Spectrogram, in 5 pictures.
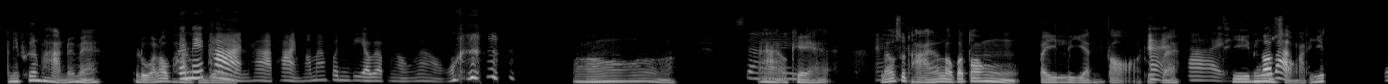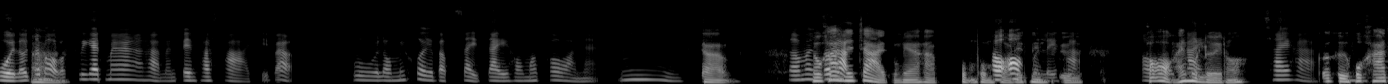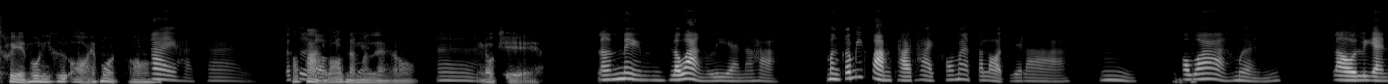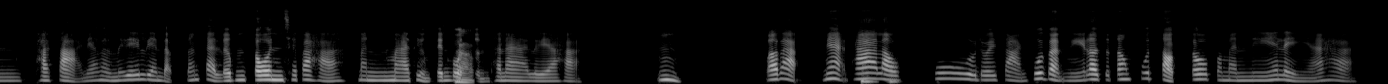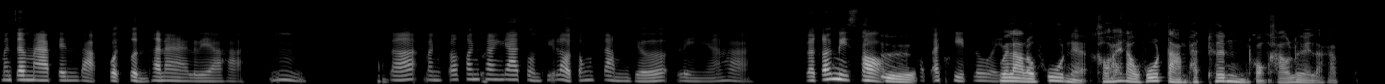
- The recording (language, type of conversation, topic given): Thai, podcast, ถ้าคุณต้องเลือกระหว่างความมั่นคงกับความท้าทาย คุณจะเลือกอะไร?
- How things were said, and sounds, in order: tapping; laugh; other background noise; in English: "แพตเทิร์น"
